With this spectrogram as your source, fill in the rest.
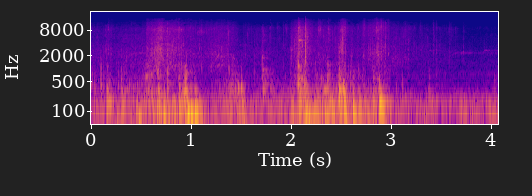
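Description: Branches and dry leaves rustle as someone pushes through brush.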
